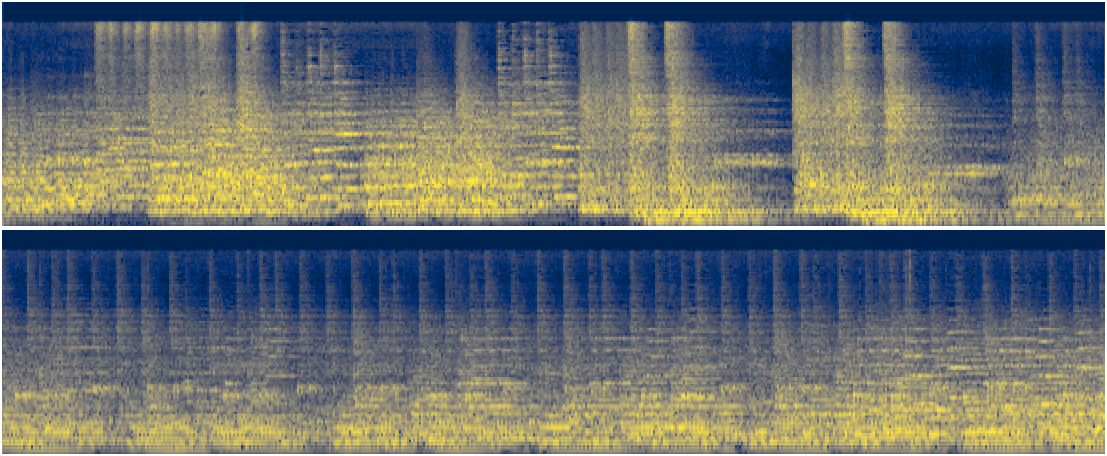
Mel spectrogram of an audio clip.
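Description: School concert band of woodwinds, brass and percussion playing live, with loud accented hits in the first half and a steadier passage with an even pulse after about ten seconds.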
